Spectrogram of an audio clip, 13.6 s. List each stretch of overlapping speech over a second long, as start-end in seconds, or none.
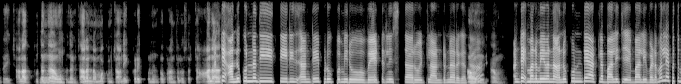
none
